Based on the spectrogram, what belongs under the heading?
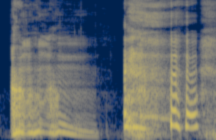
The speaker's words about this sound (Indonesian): batu batuk mulu udah minum juga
